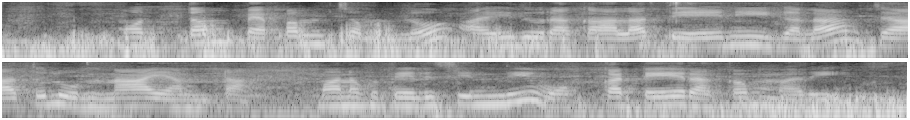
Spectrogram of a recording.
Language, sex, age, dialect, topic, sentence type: Telugu, female, 25-30, Central/Coastal, agriculture, statement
